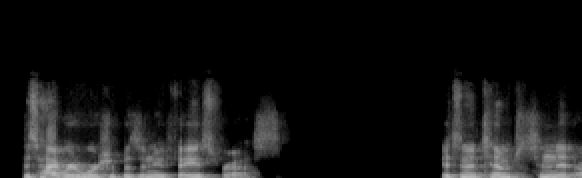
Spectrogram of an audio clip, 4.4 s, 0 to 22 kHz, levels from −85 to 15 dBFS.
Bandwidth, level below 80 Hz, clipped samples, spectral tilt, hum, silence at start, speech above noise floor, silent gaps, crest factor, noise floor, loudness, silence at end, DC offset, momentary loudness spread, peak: 12 kHz; -58 dBFS; under 0.1%; -5.5 dB/octave; 50 Hz at -55 dBFS; 0.15 s; over 70 dB; none; 20 dB; under -90 dBFS; -20 LUFS; 0 s; under 0.1%; 12 LU; -2 dBFS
